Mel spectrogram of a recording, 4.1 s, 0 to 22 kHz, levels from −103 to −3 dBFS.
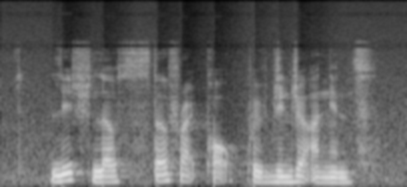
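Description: Gain pumping runs through the whole speech clip. The level is never steady. The swing is large, around 15 dB. The likely cause is a microphone gain set far too high, with a fast limiter or compressor clamping down on every peak. Loud and quiet moments end up close in level. The room noise sits about 37 dB below the speech.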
